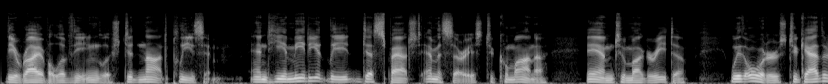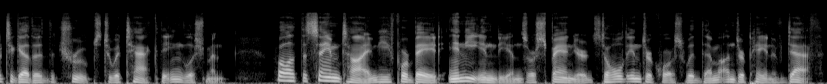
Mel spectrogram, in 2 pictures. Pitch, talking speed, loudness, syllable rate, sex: 105 Hz, 180 wpm, -19 LUFS, 5.7 syllables/s, male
